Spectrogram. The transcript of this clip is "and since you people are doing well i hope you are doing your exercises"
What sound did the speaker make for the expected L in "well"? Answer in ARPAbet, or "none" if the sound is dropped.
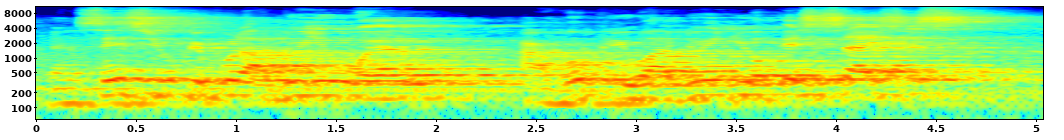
L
